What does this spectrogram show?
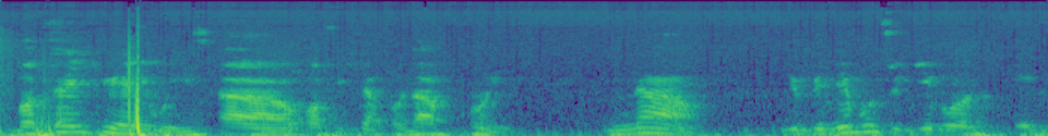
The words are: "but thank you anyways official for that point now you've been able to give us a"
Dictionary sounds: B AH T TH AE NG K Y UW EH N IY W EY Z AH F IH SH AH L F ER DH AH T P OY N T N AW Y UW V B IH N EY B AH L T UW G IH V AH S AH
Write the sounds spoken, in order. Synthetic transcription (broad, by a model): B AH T T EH K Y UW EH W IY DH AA AH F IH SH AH F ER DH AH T P OY N T N AW Y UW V B IH N EY B AH L T UW G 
